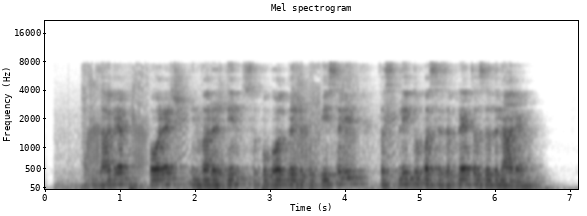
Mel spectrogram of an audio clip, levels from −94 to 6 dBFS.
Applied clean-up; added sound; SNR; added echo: none; Fart; 16 dB; reverberation time 0.5 s.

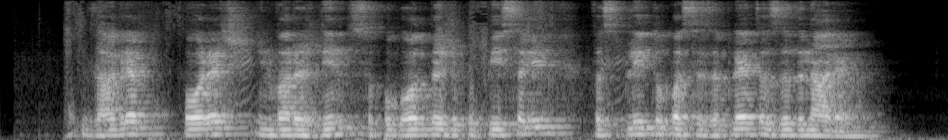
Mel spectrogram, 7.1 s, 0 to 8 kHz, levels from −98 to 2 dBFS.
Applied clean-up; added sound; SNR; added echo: neural separator model SepFormer DNS4.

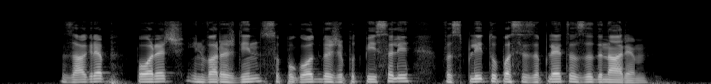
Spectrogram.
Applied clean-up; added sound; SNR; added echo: none; none; none; none.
